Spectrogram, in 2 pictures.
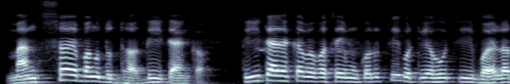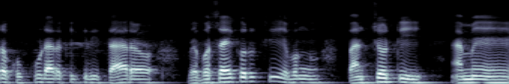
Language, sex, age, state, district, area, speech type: Odia, male, 45-60, Odisha, Kendrapara, urban, spontaneous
